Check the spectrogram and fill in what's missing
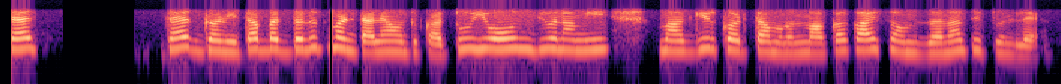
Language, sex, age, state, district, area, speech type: Goan Konkani, female, 18-30, Goa, Tiswadi, rural, conversation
